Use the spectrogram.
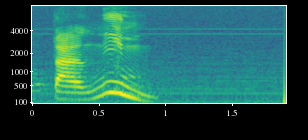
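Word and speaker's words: תמים: Fíjese que esta palabra perfecto es traducida del hebreo que dice o se pronuncia como tanim, y cuyo significado en su traducción más adecuada al español es sin defecto.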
